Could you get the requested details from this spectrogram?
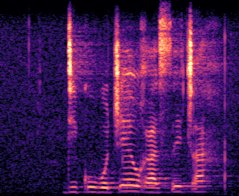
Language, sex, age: Northern Sotho, female, 21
